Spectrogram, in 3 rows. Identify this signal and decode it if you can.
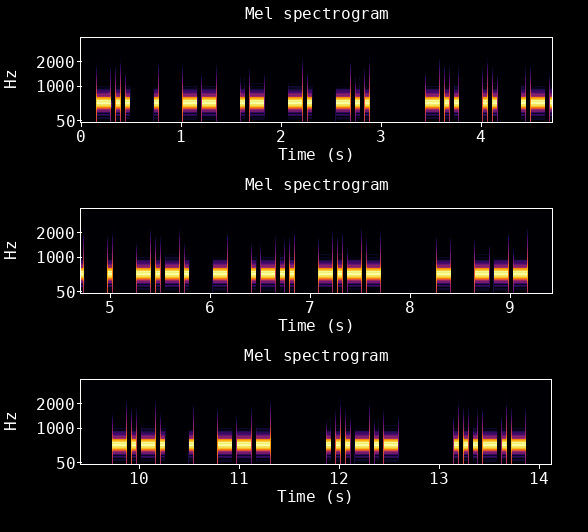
Morse code, heard as a keyed tone, about 25 wpm, spaced as for 20 wpm, 550 Hz. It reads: DEMAND DIRECTLY TO CEO <SK> <SK>
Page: news-headlines-in-morse-code-at-20-wpm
